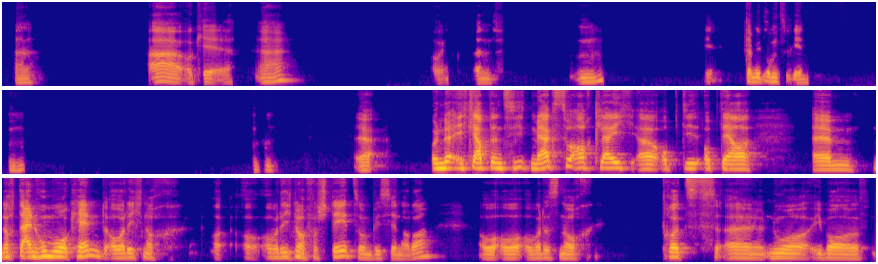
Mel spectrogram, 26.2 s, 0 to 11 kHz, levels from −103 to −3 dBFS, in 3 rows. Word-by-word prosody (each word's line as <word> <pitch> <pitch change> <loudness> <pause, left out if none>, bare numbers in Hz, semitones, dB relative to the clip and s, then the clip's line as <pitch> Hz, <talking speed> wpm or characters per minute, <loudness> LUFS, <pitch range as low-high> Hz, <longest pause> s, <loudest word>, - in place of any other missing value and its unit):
Ah. 105 0 -12 1.1
Ah, - - -2
okay. - - -9 0.3
Aha. 155 +8 -9 1.4
Auch - - -16 0.3
interessant. 100 -1 -12 0.8
Mhm. 115 +7 -7 1.0
J - - -17 0.3
damit 120 0 -3
umzugehen? 105 -6 -6 0.7
Mhm. 110 +3 -13 2.3
Mhm. - - -16 0.8
Ja. - - -3 0.5
Und, 160 +1 +7
äh, 190 - +6
ich 160 - 0
glaub, 165 +1 +8
dann 165 -3 +4
sieht 175 +2 -6
merkst 190 +5 +5
du - - +5
auch 175 +1 +1
gleich, 170 -1 +3
äh, 140 +1 +3
ob 145 +1 -2
die 155 -1 -2
ob 150 0 -3
der, 140 -1 +4 0.6
ähm, 130 -2 +1
noch 140 +1 -2
deinen 145 0 +5
Humor 155 -3 +6
kennt, 160 +2 +2
ob 125 - 0
er 125 - +2
dich 130 -1 -3
noch - - -8 0.4
o - - -10 0.2
ob 475 - -9
er - - 0
dich 140 +1 -3
noch 150 -6 +1
versteht 165 +1 -1
so 115 - -4
'n 105 - -7
bisschen, 105 -1 -8
oder? 155 +10 -6 0.4
O 110 0 -2
o 115 +1 -2
ob 115 +1 -6
er - - -2
das 115 0 -7
noch 110 -1 -5 0.7
trotz, 145 -1 -1
äh, 120 -2 -3
nur 125 -4 -1
über 115 -3 -1
140 Hz, 130 wpm, -25 LUFS, 115-160 Hz, 2.3 s, glaub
